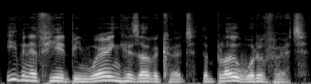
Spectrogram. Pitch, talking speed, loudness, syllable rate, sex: 145 Hz, 250 wpm, -15 LUFS, 5.8 syllables/s, male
